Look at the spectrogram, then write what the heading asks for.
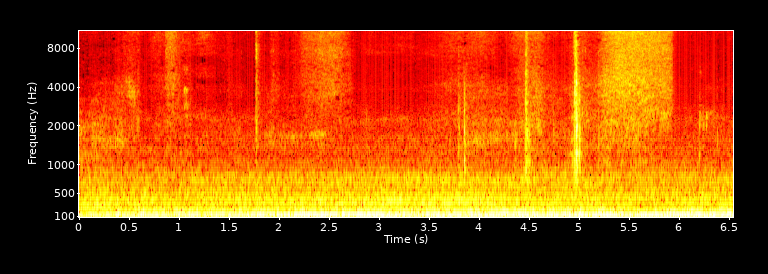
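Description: Low, steady rumble of a 2017 Mercedes-AMG GLE 43's twin-turbo V6 and running gear heard from inside the cabin while the SUV creeps along at low speed. A few faint clicks, and a brief hiss about five seconds in.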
